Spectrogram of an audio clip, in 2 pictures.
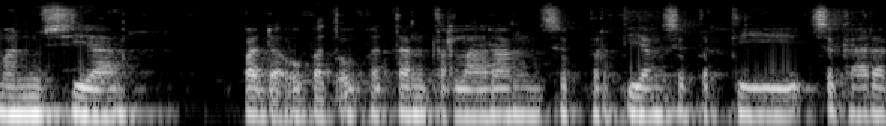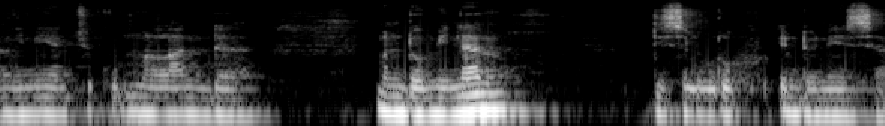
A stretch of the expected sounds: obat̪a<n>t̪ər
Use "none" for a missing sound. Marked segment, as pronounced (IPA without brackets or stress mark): n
